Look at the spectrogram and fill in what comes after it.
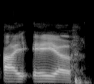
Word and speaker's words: Aiea: You got the name right, but it's Aiea. It's so close enough. We're the only, as I mentioned last time, we're the only city in the United States without a consonant, so we can't play Wheel of Fortune.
